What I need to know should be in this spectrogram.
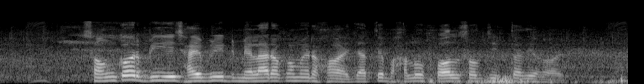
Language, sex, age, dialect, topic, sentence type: Bengali, male, 31-35, Jharkhandi, agriculture, statement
